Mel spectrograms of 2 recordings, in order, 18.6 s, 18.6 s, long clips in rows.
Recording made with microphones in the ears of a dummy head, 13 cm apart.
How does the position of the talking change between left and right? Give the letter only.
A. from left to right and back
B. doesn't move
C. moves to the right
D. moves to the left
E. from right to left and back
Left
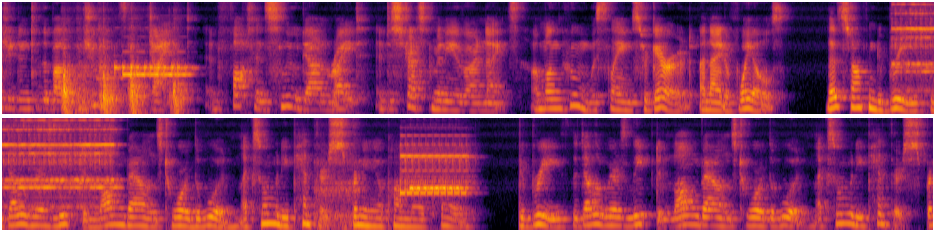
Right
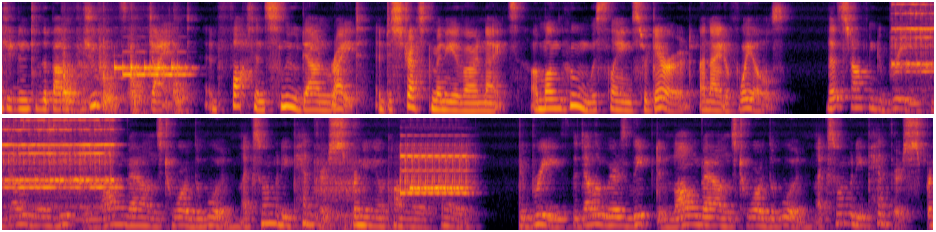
D.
